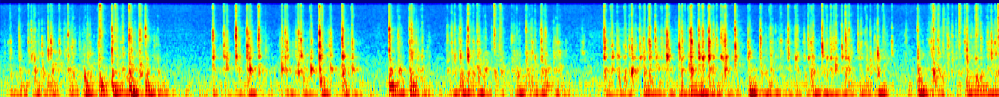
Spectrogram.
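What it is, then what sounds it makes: Plastic computer keyboard being typed on. Both hands type quickly with fingertips on a full-size black plastic computer keyboard with a hollow body. Rapid, dense key taps come in bursts with short pauses. Each click is sharp and bright, and a low hum runs underneath.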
